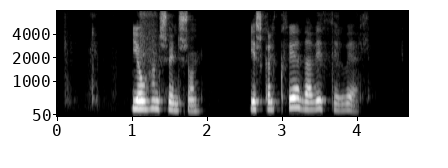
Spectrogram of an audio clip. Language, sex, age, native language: Icelandic, female, 40-49, Icelandic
